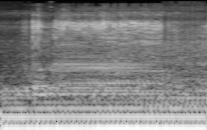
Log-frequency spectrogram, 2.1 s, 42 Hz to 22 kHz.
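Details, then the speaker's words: New H23 VTEC Frankenstein engine in CB9 Honda Accord, cold idle after installing the missing oil squirter port plug and fresh 10W30: steady, even low idle, smooth rhythm, no knocking or ticking; 44 psi oil pressure, previously 0. "And we have oil pressure. I don't know know if you can read that. It's telling me I've got 44 psi upon cold fire up."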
